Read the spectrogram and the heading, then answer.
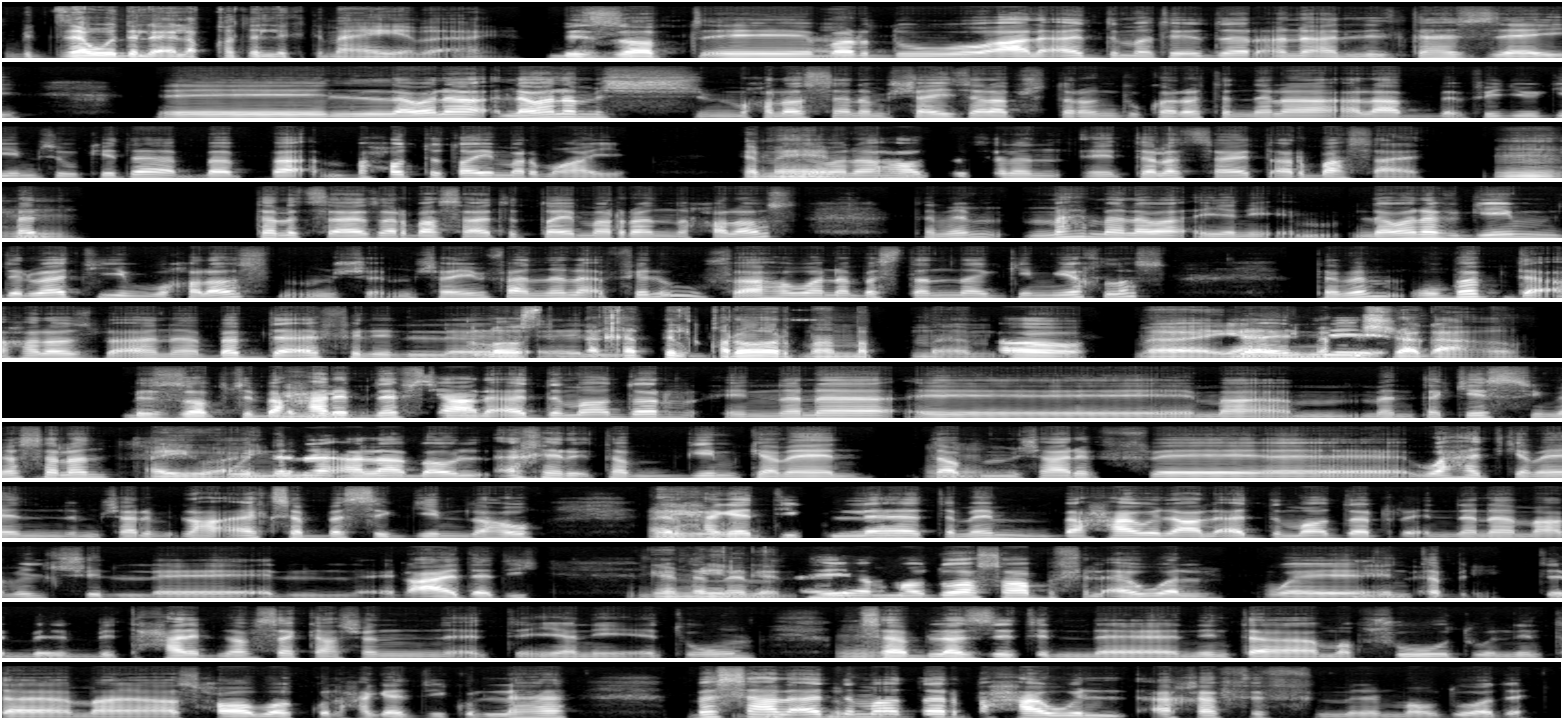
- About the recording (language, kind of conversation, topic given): Arabic, podcast, هل الهواية بتأثر على صحتك الجسدية أو النفسية؟
- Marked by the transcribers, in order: in English: "video games"; in English: "التايمر"; in English: "Game"; in English: "الGame"; other background noise; in English: "Game"; unintelligible speech; in English: "Game"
